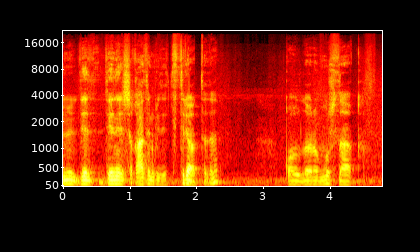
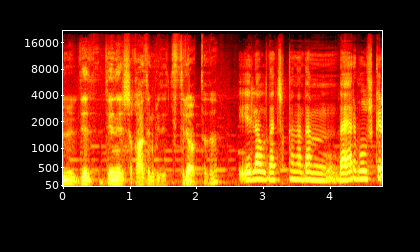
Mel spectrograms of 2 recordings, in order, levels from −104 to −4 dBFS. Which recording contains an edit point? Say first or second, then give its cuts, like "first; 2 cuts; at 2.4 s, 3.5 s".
second; 1 cut; at 2.6 s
